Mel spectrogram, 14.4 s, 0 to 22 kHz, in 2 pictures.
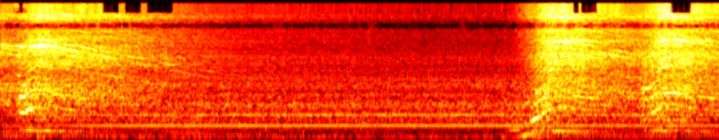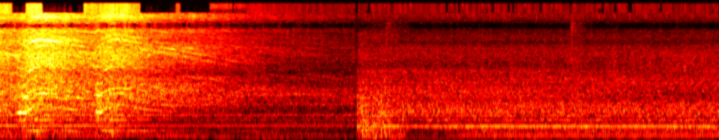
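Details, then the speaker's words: Stock Ram TRX, 702 hp supercharged Hellcat V8, heard at the front next to the engine; steady high supercharger whine over deep V8 idle, rising with each blip; normal supercharger whine. "now if you can even hear me over this supercharger this is a completely stock TRS and this is how loud it is guys"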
